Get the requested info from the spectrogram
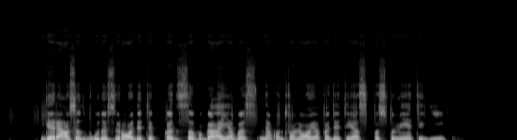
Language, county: Lithuanian, Vilnius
